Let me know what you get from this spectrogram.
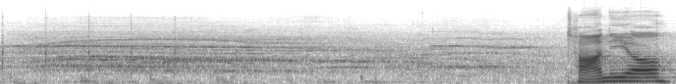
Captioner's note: cheering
